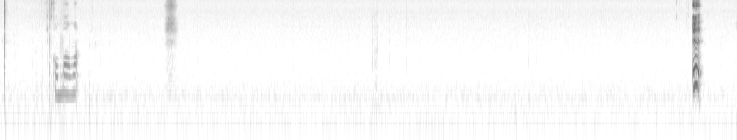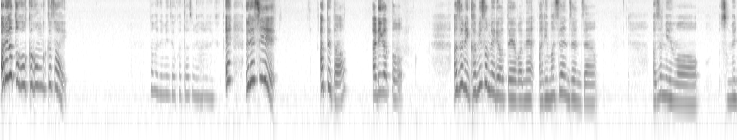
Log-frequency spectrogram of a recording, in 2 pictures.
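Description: A young woman talks softly and casually, close to a microphone.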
